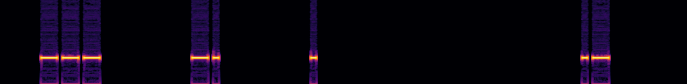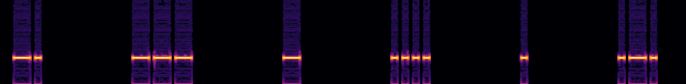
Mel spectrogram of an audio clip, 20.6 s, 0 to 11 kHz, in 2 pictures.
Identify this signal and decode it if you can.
Morse code, heard as a keyed tone, about 15 wpm, spaced as for 5 wpm, 1000 Hz. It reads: ONE ANOTHER
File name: qotdfiles / 5wpm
